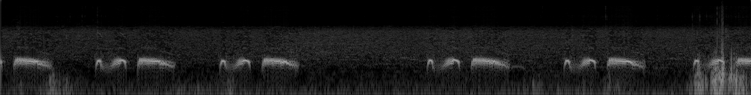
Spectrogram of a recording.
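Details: Spotted dove kept as a lure bird for trapping, cooing in short phrases of two or three mellow, slightly wavering notes, with pauses of about a second between phrases and some rustling near the end.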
